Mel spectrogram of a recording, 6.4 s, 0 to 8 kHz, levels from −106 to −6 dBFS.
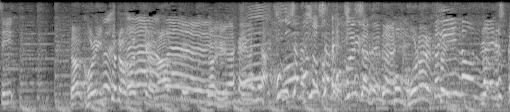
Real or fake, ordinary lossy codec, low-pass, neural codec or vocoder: real; none; 7.2 kHz; none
